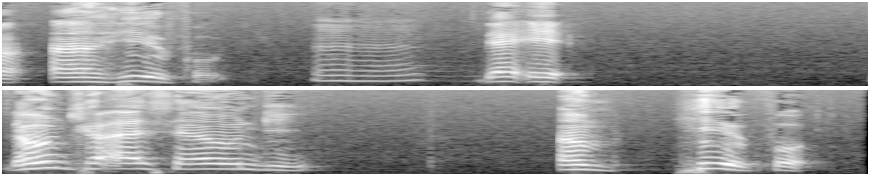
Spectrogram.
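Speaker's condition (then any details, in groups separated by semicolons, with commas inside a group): Cerebral palsy; from birth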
